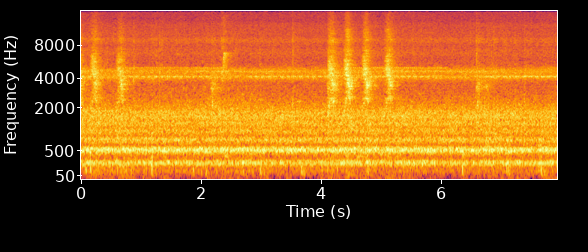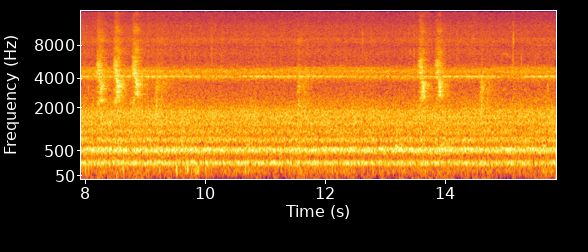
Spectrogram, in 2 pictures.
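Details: Bees humming in a steady, even drone with layered low tones, while short bright chirping bursts break in every few seconds above a faint high ringing tone.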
